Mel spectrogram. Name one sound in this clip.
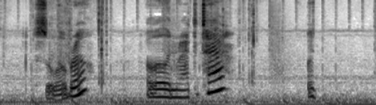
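Playing cards slide and rustle against each other in a hand.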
